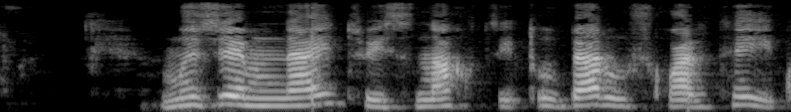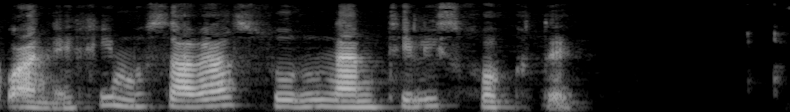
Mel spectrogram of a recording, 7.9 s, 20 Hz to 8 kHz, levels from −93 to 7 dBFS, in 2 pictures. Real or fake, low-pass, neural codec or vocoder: real; 7.2 kHz; none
